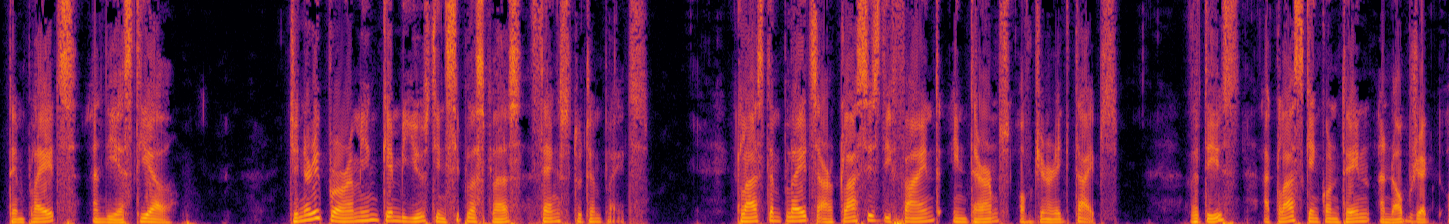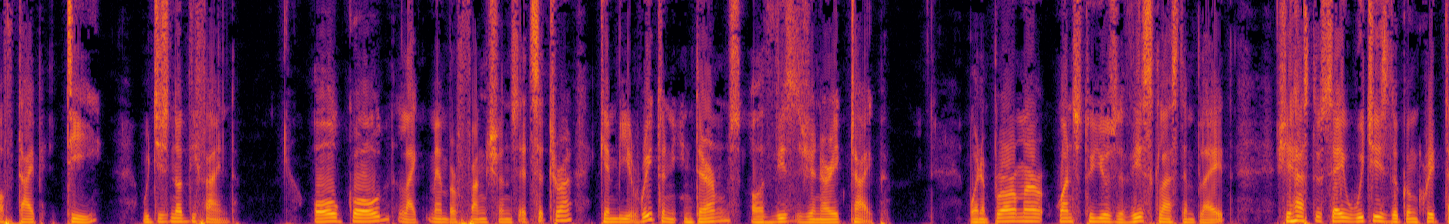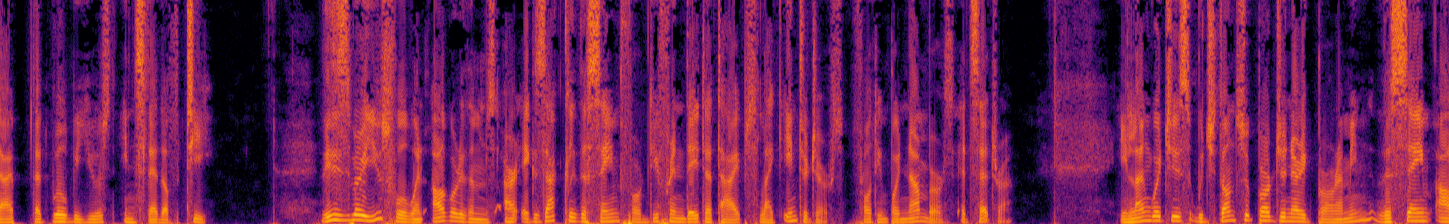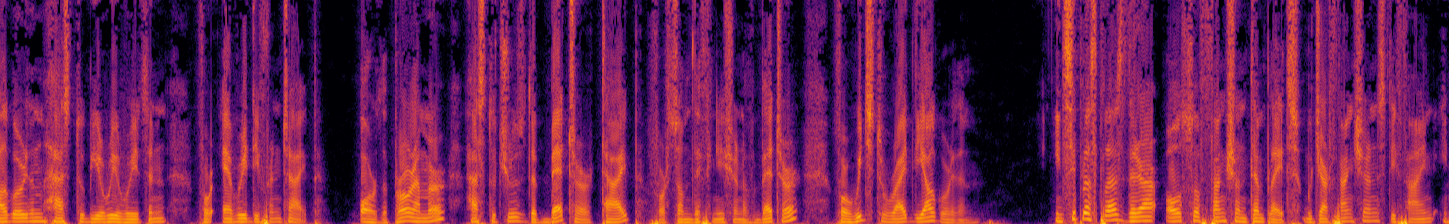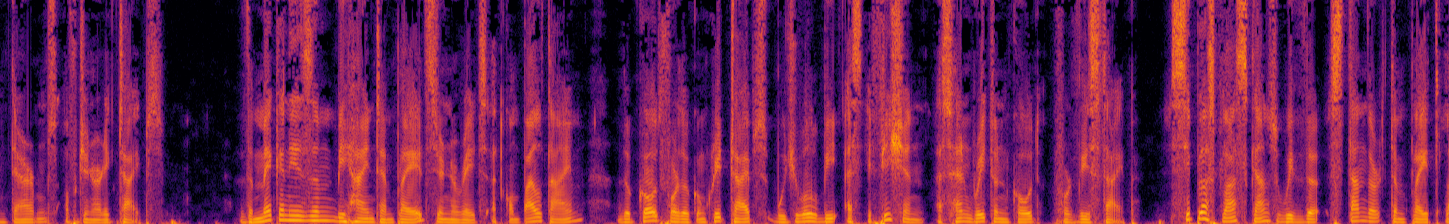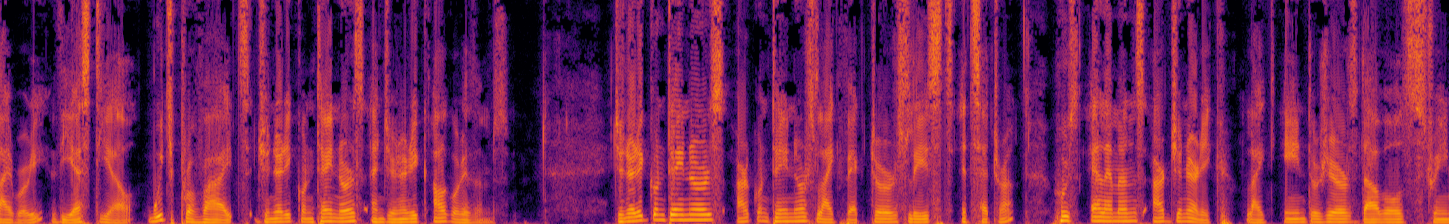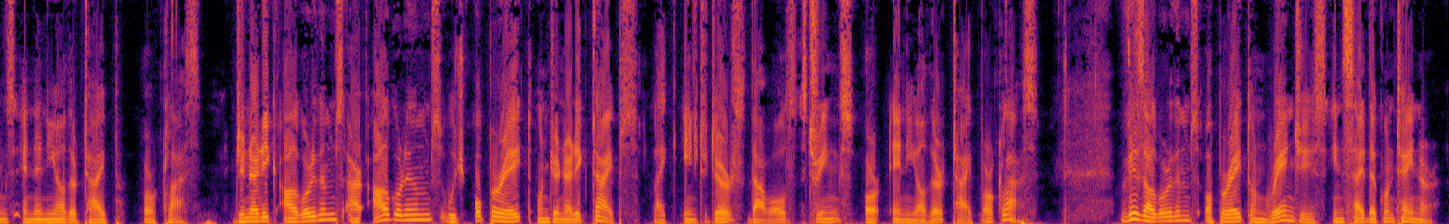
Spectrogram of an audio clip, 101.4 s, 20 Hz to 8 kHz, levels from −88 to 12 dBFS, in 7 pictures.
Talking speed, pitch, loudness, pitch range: 145 wpm, 115 Hz, -12 LUFS, 100-130 Hz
